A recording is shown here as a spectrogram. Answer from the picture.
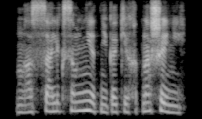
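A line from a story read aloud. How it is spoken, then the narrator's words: Through gritted teeth. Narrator (Russian): процедила я, стиснув зубы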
